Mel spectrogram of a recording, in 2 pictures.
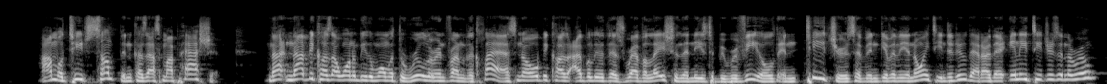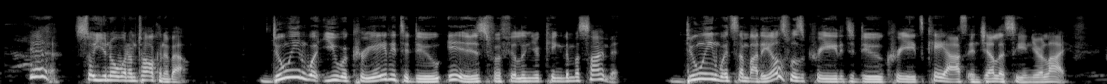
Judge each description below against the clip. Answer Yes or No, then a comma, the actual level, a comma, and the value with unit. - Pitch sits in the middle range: Yes, medium, 165 Hz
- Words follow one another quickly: Yes, fast, 240 wpm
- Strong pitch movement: Yes, wide, 6.9 semitones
